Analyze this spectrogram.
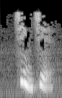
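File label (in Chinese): "境界", Mandarin Chinese; chinese-flashcards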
